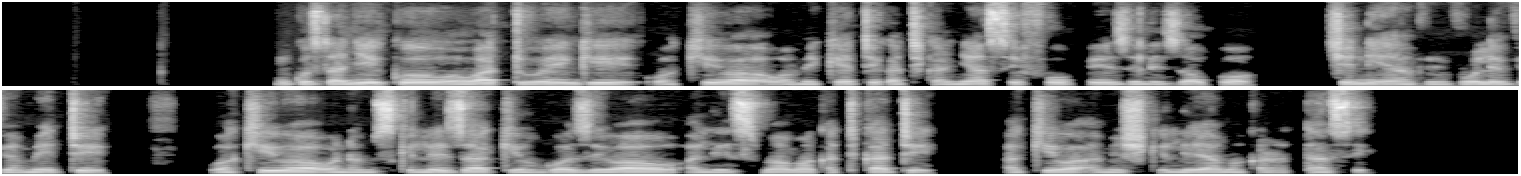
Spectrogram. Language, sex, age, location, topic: Swahili, male, 25-35, Dar es Salaam, education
